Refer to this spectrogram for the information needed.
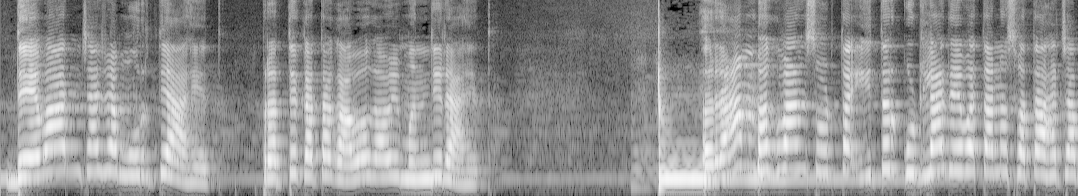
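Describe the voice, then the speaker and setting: A woman's voice: very high-pitched, fairly bright tone. A woman preacher telling a story in a devotional sermon, speaking emphatically and straight to the audience. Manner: emphatic, addresses audience directly. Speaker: kirtan preacher. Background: tabla music.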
